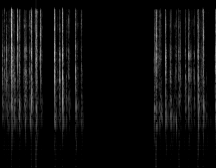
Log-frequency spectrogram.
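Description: Typing sound effect: quick runs of keystroke clicks, two short runs in the first second and a half, a pause, then another run starting about three seconds in.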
